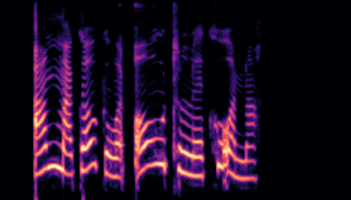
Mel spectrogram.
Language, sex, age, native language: Icelandic, female, 8, Icelandic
